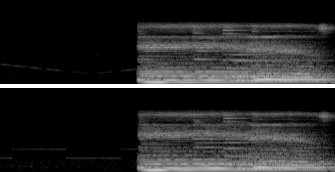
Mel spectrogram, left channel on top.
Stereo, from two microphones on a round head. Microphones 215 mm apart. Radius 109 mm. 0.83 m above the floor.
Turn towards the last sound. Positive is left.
turn(degrees=60)  # may be behind; listen again after turning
